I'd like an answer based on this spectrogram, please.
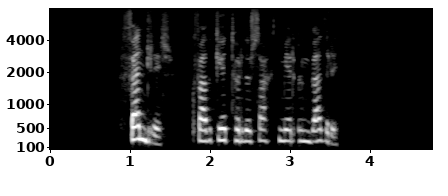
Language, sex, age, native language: Icelandic, female, 30-39, Icelandic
